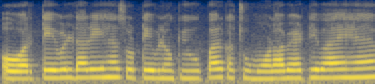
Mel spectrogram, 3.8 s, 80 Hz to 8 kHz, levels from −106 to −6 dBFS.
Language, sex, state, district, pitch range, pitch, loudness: Bundeli, female, Uttar Pradesh, Hamirpur, 230-250 Hz, 240 Hz, -15 LUFS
